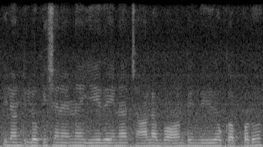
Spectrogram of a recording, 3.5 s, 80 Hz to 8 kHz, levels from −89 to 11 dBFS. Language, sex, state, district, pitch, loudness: Telugu, female, Andhra Pradesh, Guntur, 155 Hz, -25 LUFS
